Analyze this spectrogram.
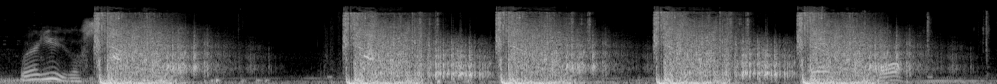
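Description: A gun fires several loud, roaring blasts.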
